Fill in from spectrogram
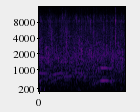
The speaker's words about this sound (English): And my mom, everybody clap for my mom right here in the front row.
